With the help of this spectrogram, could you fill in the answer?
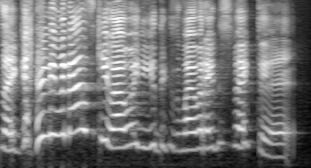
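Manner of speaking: laughing high and loud in protest. Real, not acted. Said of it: "laughing protest".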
